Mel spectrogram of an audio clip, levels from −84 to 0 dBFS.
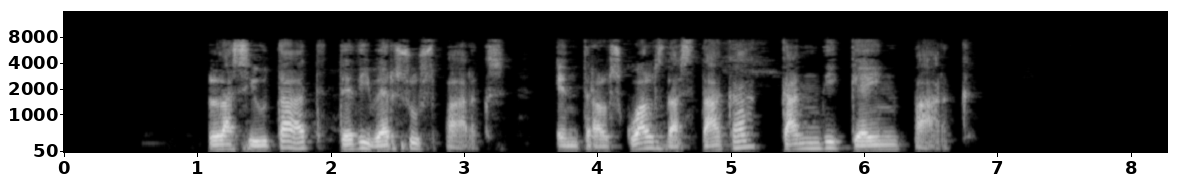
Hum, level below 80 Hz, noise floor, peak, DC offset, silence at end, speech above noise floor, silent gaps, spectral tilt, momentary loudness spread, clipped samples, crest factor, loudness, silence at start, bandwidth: none; -60 dBFS; under -90 dBFS; -2 dBFS; under 0.1%; 1.45 s; over 71 dB; 3.65-3.69 s; -4.5 dB/octave; 10 LU; under 0.1%; 18 dB; -19 LUFS; 1.1 s; 7.8 kHz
